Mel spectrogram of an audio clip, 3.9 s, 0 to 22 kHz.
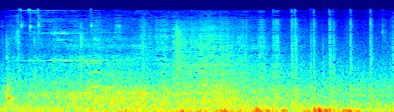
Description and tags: Sound caused by the openning of an automatic door.
campus-upf, door, automatic, UPF-CS12, Tanger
